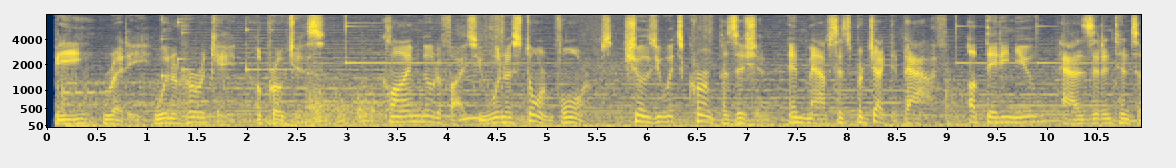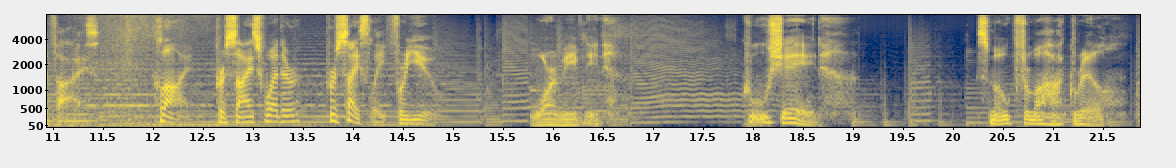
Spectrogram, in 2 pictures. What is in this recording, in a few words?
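Commercial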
